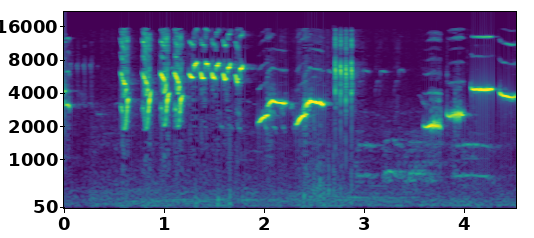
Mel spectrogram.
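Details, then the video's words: Pied bushchat song used to attract other birds: clusters of rapid clicking notes and a fast trill, then smooth whistled slurs, a quick rattle, and several lower and higher clear whistles. "Suara Tledekan Gunung Gacor Rapat"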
